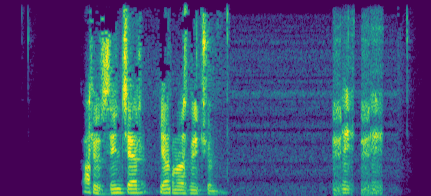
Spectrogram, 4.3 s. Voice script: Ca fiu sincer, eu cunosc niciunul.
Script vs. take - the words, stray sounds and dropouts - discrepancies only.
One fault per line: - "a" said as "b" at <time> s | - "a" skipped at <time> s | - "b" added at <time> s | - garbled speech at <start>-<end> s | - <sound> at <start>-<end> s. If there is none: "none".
- laugh at 3.3-3.8 s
